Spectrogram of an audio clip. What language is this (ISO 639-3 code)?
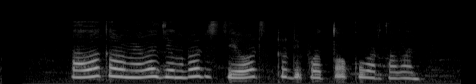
sun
